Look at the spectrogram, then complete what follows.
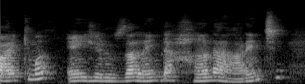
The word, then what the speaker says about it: Eichmann: No vídeo que eu fiz esse livro aqui, galera, eu falei o nome errado, eu falei Eichmann, mas não é Eichmann, é Eichmann. Depois que eu fui descobrir a pronúncia certa.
